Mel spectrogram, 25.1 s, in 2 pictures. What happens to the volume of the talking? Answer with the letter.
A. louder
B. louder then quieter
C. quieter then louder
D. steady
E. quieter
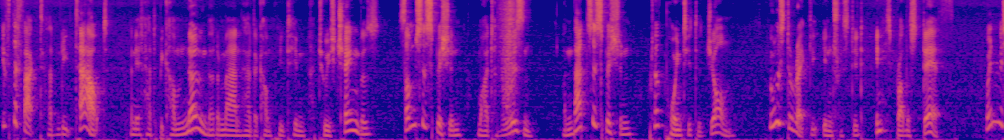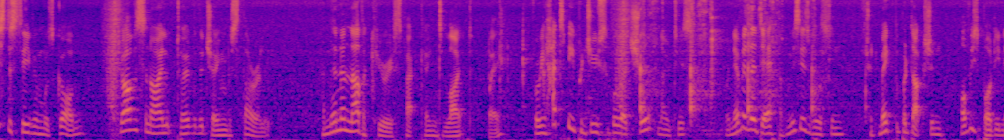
D.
